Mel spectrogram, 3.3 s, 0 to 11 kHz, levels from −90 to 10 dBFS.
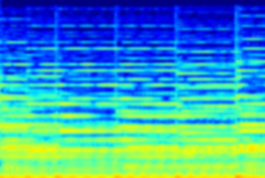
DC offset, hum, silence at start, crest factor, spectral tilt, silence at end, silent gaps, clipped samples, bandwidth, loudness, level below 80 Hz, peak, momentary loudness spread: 4%; none; 0 s; 12 dB; -5.5 dB/octave; 0 s; none; under 0.1%; 10 kHz; -24 LUFS; -42 dBFS; -10 dBFS; 3 LU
